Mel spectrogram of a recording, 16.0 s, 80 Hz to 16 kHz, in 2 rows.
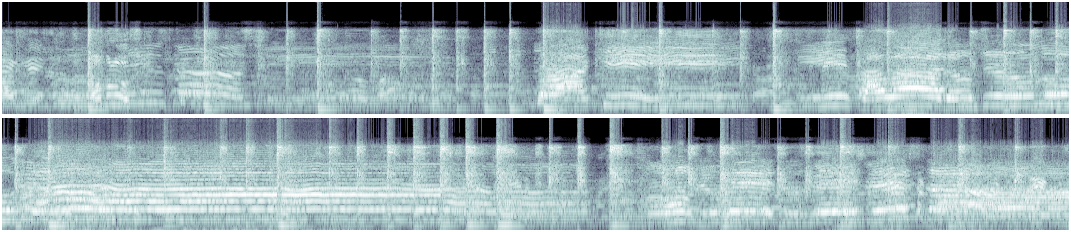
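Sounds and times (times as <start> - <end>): group singing a hymn: 0.0 - 16.0
jingling frame drum: 0.4 - 16.0.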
